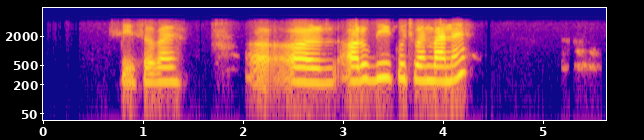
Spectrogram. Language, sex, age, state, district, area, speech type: Hindi, female, 18-30, Bihar, Vaishali, rural, conversation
